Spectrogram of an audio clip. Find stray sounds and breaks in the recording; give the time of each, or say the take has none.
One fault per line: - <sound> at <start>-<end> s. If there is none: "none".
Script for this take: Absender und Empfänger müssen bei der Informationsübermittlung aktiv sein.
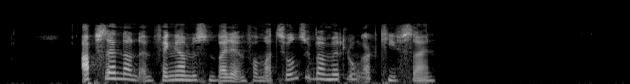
none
